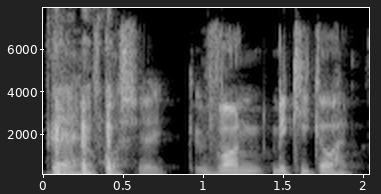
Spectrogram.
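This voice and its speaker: A man hosting a live news panel discussion, talking haltingly with many fillers and restarts. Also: mid-range voice, animated. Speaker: host.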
